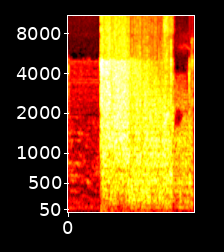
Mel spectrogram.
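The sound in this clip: A large gun fires one booming blast. It bursts abruptly out of near quiet and roars loud and broad for about a second before cutting down, leaving only a thin remnant.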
